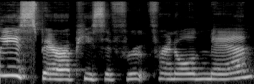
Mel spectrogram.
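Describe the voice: Using a put-on character voice, a woman sounds creaky at a high pitch with lively intonation.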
